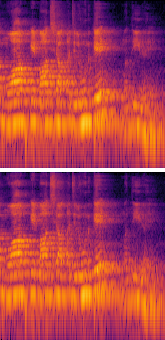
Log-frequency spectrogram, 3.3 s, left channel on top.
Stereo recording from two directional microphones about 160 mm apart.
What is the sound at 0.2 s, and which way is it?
A man's voice, 25° left (ahead or behind).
